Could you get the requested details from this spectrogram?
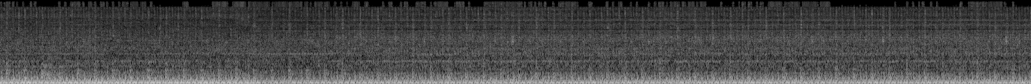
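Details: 2011 Jeep Wrangler JKU after oil change: low rhythmic clunk about twice a second at idle from engine bay; owner unsure whether engine or worsening exhaust leak.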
